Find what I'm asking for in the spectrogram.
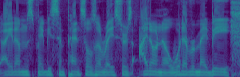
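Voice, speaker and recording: A man with a fairly low voice and a slight Upper Peninsula accent talks at a fairly quick pace over noticeable background noise. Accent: northern Upper Midwest (UP) accent, slight. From Upper Peninsula of Michigan. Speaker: podcaster, educator, coach and grad student. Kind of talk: casual solo podcast monologue. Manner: halting, with filler words and repeats.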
